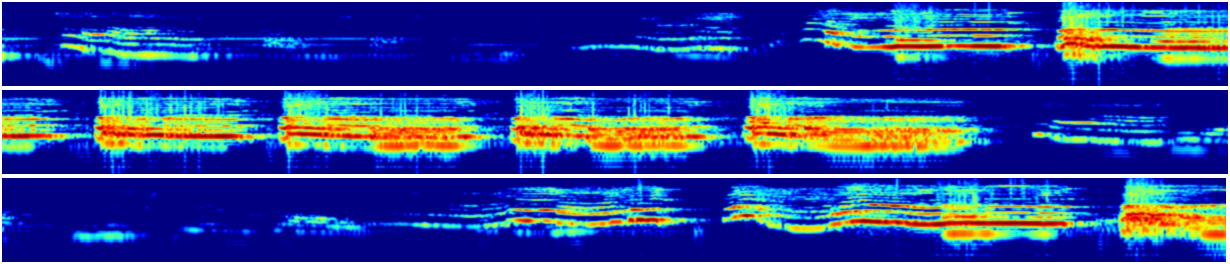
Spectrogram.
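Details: Dog joins a siren with quiet wavy howls rising into a run of loud, harsh wailing bursts, then softer, smoothly bending howls that swell again near the end; faint voices may be present.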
